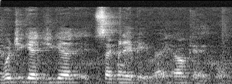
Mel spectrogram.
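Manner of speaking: softly checking an answer with a neighbour; hushed classmate. Retold or imitated. Student quietly comparing answers beside him.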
